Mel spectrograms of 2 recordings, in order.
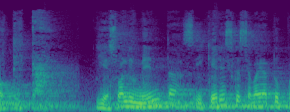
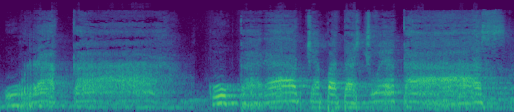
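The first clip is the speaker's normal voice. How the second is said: very high, slow mock drunken insults; drunk husband yelling; 12 semitones higher, much slower than usual. Drunk husband insults his wife, very high and drawn out. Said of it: "gritándole".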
